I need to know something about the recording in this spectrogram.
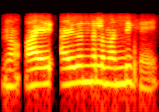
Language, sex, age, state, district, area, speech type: Telugu, female, 18-30, Andhra Pradesh, Annamaya, rural, conversation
